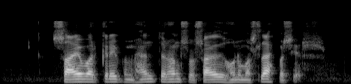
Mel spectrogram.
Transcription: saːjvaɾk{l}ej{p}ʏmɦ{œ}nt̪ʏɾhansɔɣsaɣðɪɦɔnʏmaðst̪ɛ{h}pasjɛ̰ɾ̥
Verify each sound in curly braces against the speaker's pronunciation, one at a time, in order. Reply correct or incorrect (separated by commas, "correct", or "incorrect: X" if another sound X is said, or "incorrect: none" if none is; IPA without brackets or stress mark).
incorrect: ɾ, correct, incorrect: ɛ, correct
